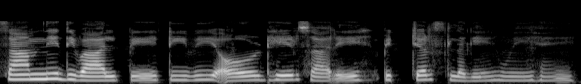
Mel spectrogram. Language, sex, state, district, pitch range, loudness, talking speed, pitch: Hindi, female, Uttar Pradesh, Lucknow, 175-210 Hz, -19 LUFS, 115 wpm, 195 Hz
